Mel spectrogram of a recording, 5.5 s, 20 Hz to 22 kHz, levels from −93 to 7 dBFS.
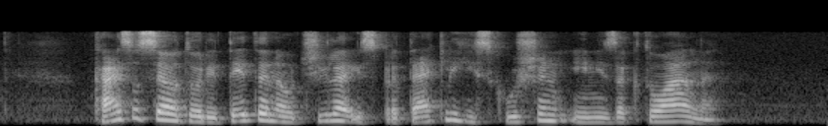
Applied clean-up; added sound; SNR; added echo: none; none; none; none.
